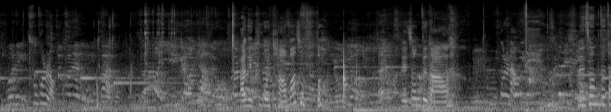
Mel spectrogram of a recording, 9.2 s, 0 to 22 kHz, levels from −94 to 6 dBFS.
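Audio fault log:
No technical faults can be heard anywhere in this recording of sounds, and its signal stays intact and continuous throughout.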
